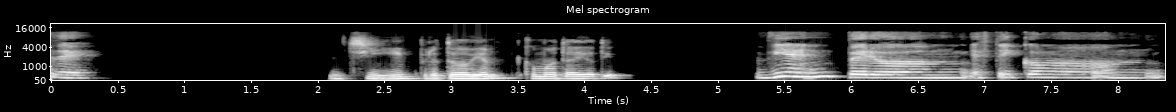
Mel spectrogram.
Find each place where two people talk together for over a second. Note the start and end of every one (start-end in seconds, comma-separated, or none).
none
